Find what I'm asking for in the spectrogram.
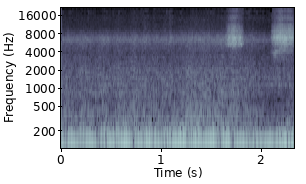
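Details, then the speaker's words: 1994 Ford Ranger 4.0 L OHV, just after easy start, fuel pressure normal, MAF, plugs and TPS replaced, IAC cleaned, plugs very rich: deep lumpy idle stumbling and surging, rpm hunting; owner suspects ignition cutting out; intermittent misfire, cause unconfirmed. "misfiring smoothes out all over the place any help Thanks"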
